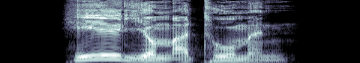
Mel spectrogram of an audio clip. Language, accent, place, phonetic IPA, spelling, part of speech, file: German, Germany, Berlin, [ˈheːli̯ʊmʔaˌtoːmən], Heliumatomen, noun, De-Heliumatomen.ogg
- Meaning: dative plural of Heliumatom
